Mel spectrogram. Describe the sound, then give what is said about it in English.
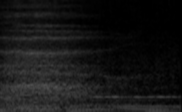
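A deep breath through the nose during a guided meditation, a soft airy rush that fades after under a second into a quiet, steady background. “breathing only in and out through the nose. And let's sync our breath, taking one giant inhale and exhale, let it go.”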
